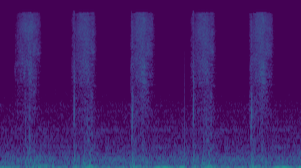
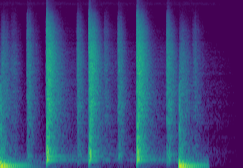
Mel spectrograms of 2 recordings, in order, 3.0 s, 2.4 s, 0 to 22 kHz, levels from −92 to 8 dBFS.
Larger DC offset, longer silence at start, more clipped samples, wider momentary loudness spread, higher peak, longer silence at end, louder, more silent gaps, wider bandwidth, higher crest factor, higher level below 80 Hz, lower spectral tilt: neither; about the same, 0 s vs 0 s; neither; about the same, 6 LU vs 6 LU; second, -38 dBFS vs 0 dBFS; second, 0 s vs 0.45 s; second, -55 LUFS vs -21 LUFS; neither; about the same, 16 kHz vs 17 kHz; about the same, 14 dB vs 18 dB; second, -58 dBFS vs -22 dBFS; about the same, -3 dB/octave vs -4 dB/octave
